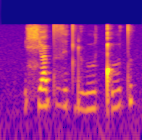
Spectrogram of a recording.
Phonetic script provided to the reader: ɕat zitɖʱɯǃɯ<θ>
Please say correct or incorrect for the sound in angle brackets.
incorrect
